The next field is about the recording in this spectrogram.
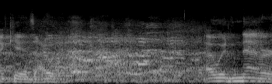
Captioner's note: audience Laughing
